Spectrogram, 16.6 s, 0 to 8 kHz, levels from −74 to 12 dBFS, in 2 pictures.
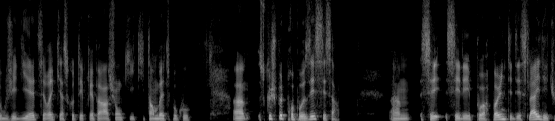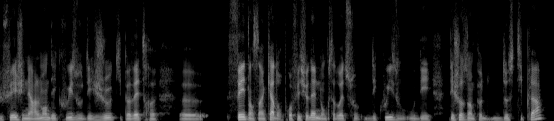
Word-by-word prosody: obligée 95 +1 -3
d'y 100 +5 -2
être, 130 +2 +1
c'est - - -7
vrai 110 +1 +1
qu'il - - -14
y - - 0
a - - -7
ce - - -6
côté - - -6
préparation 100 +5 -1
qui 90 - -11
qui - - -15
t'embête 95 +1 0
beaucoup. 95 0 -7 0.6
Hem, 105 0 +4
ce - - -6
que 190 - +3
je 180 - 0
peux 200 - +6
te - - -10
proposer 140 +1 +3
c'est 145 -10 -1
ça. 105 - -5 0.8
Hem, 95 -2 -1 0.2
c'est 320 0 +2
c'est 100 -2 0
des 95 -2 +2
powerpoints 140 +5 +3
et - - -3
des 95 - -2
slides 145 +8 +5
et 110 - +2
tu - - -9
fais 130 +1 +2
généralement 95 +2 +1
des 100 -5 -1
quiz 120 -1 -1
ou 100 - -5
des 90 0 -5
jeux 110 +7 -1
qui 125 - -14
peuvent 95 +2 +1
être, 90 -6 0 0.3
heu, - - -5
heu, 85 0 -3 0.3
faits 145 0 +7
dans 100 -3 -1
un 90 - +2
cadre 100 -2 +4
professionnel. 110 +6 +1
Donc 90 -3 -3
ça - - -7
doit 100 - +1
être 100 - -3
sous 100 -1 -8
des 95 0 -10
quiz 130 -4 -1
ou 95 +2 -9
des 90 -1 -4 0.3
des - - +1
choses 130 -4 +1
un 105 - +2
peu 110 - -5
de 100 - -8
de 105 +1 -6
ce 105 - -5
type-là. 180 +9 0
105 Hz, 245 wpm, -25 LUFS, 95-125 Hz, 0.8 s, faits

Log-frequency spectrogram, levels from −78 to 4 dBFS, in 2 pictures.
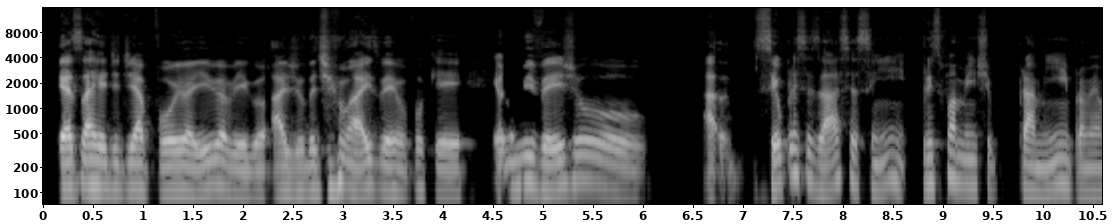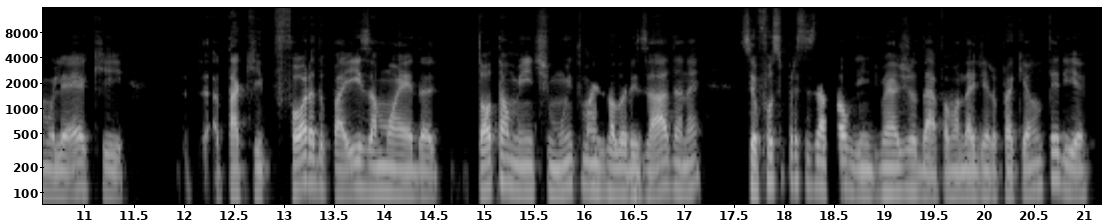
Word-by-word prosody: Essa 115 +2 +9
rede 115 -2 +3
de 115 +2 +1
apoio 105 0 +4
aí, 100 +4 +2
meu 125 -1 +4
amigo, 95 -2 0
ajuda 100 +2 +1
demais 115 0 +2
mesmo, 100 -3 +2
porque 95 -2 -3 0.3
eu 110 - +1
não 115 +1 -4
me 135 +2 0
vejo 115 -5 0 0.6
ah, - - +2 0.4
se - - -2
eu 125 - +4
precisasse, 145 -5 -1
assim, 125 +2 -7
principalmente 130 -1 -3 0.3
para 105 - +3
mim, 115 +6 -4
para 100 -3 -3
minha 100 0 -5
mulher 95 +3 -1
que 90 -4 -8 0.9
está 95 - +1
aqui 95 +1 -3
fora - - +3
do - - -6
país, 105 +4 -1
a 100 - +3
moeda 95 -3 -1 0.3
totalmente 110 -3 +1
muito 120 +6 -5
mais 110 -2 -1
valorizada, 100 +3 +1
né, 110 +4 -5 0.4
se 410 - +1
eu - - +3
fosse 135 +2 -2
precisar 135 -5 -1
para 120 - +4
alguém 95 -5 -2
de 90 - -14
me 100 - +1
ajudar, 100 -4 0
para - - -4
mandar 90 0 0
dinheiro 90 0 -3
para - - -1
aqui, 90 - -5
eu 95 - +1
não 110 +3 -7
teria. 105 -11 -2
105 Hz, 160 wpm, -26 LUFS, 95-120 Hz, 0.9 s, Essa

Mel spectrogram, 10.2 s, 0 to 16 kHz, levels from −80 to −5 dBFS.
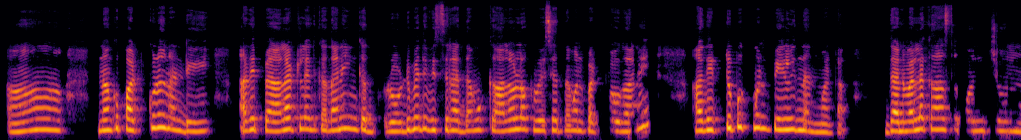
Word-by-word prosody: ఆ! - - +2 0.9
నాకు 275 +3 +4
పట్టుకున్నానండి. 275 -3 +2 0.5
అది 285 - +2
పేలట్లేదు 290 +4 +3
కదా! 265 - +1
అని 310 - +1
ఇంకా 285 -1 0 0.2
రోడ్డు 235 +2 +1
మీద 300 0 +1
విసిరేద్దాము, 265 -1 -2
కాలువలోకి 275 +3 +2
వేసేద్దామని 260 -1 -2
పట్టుకోగానే, 245 +7 -2 0.5
అది 270 +2 +3
టుపుక్కుమని 335 -1 +2
పేలిందన్నమాట. 255 -7 +1 0.5
దానివల్ల 245 +3 +5
కాస్త 285 0 0
కొంచెం 250 0 -7
270 Hz, 115 wpm, -23 LUFS, 250-290 Hz, 0.9 s, దానివల్ల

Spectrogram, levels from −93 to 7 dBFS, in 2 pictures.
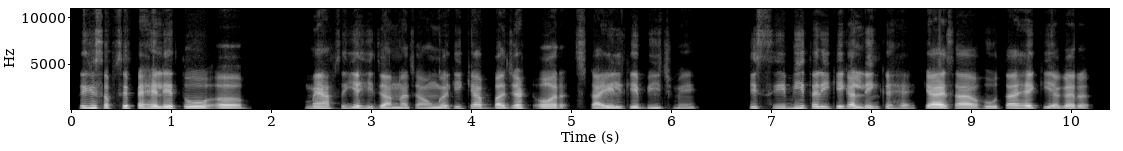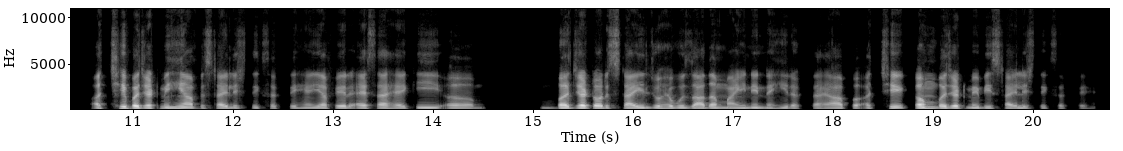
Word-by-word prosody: देखिए 235 +2 +4
सबसे 190 +1 +1
पहले 165 -2 +5
तो 200 -1 +4
अ, 140 -5 +2 0.7
मैं 180 +3 +1
आपसे 190 +2 -3
यही 155 -1 -1
जानना 140 0 +1
चाहूँगा 140 +3 -3
कि 190 +3 -11
क्या 200 +2 0
बजट 170 +10 +2
और 155 +1 0
स्टाइल 140 +5 +1
के 175 - 0
बीच 135 0 -7
में, 125 +5 -13 0.6
किसी 205 +3 -7
भी 215 +4 -1
तरीके 195 -2 -1
का 195 -1 +4
लिंक 160 +1 -1
है? 170 0 -8 0.2
क्या 155 -1 +8
ऐसा 165 +2 +5 0.2
होता 135 +6 -1
है 165 -1 +4
कि 165 +1 -9
अगर 150 -1 -1 0.5
अच्छे 135 +9 0
बजट 170 0 +5
में 160 - -2
ही 165 +2 -2
आप 165 0 -2
स्टाइलिश 155 -1 -6
दिख 140 0 -15
सकते 140 -1 -15
हैं 140 0 -12
या 140 0 -3
फिर 150 -1 -1 0.2
ऐसा 145 +2 -4
है 135 -1 -6
कि 140 0 -5
अ, 125 -3 -8 0.8
बजट 160 +5 +6
और 160 -1 +5
स्टाइल 145 -2 -2
जो 150 +1 -3
है 145 - -7
वो 150 0 -4
ज़्यादा 140 +1 -1
मायने 125 0 -6
नहीं 130 0 -10
रखता 120 0 -13
है, 125 - -11
आप 125 +1 -6
अच्छे 140 +6 -4
कम 155 +2 +5
बजट 150 0 +2
में 135 -1 -5
भी 165 +2 -8
स्टाइलिश 120 -6 -8
दिख 115 -2 -21
सकते 115 - -25
हैं। 120 +1 -34
150 Hz, 190 wpm, -23 LUFS, 135-170 Hz, 0.8 s, क्या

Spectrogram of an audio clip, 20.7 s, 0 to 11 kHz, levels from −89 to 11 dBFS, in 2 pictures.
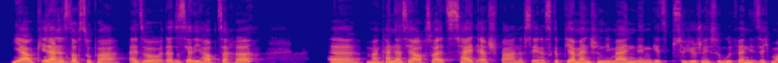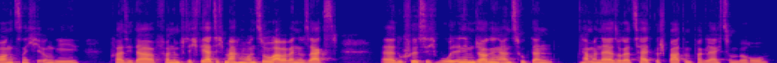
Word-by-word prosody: Ja, 255 +2 +8
okay, 260 0 0
dann 225 0 +8
ist 250 -1 -1
doch 260 -1 +4
super. 180 -9 -3
Also, 210 +1 0
das 215 +3 -1
ist 225 -1 -6
ja 235 -2 +2
die 220 0 0
Hauptsache. 225 - +1 1.0
Äh, 215 -2 +1
man 205 +1 -2
kann 240 +1 +3
das 245 0 +3
ja 205 -3 +5
auch 185 - -15
so - - -2
als 185 0 0
Zeitersparnis 155 -6 0
sehen. 165 -1 -3
Es 170 - -9
gibt 225 0 -3
ja 210 - +6
Menschen, 210 +1 +1
die 195 - -1
meinen, 195 0 +2
denen 185 -1 -3
geht‘s 195 0 -5
psychisch 230 -2 -4
nicht 210 -1 -3
so 210 - -5
gut, 210 +1 -3
wenn 195 0 +1
die 190 - -2
sich 195 +2 -6
morgens 195 +1 -1
nicht 190 0 -8
irgendwie 175 -2 -6 0.4
quasi 165 -1 -3
da 155 0 +2
vernünftig 185 +3 -3
fertigmachen 210 -2 +2
und 195 +1 0
so, 195 0 +1
aber 175 0 +6
wenn 185 +1 -1
du 185 - -3
sagst, 175 +1 +1 0.6
äh, 180 -1 0
du 185 +2 -4
fühlst 205 0 -2
dich 155 -5 -9
wohl 180 +6 0
in 200 +3 +1
dem 205 -1 +3
Jogginganzug, 200 +1 0
dann 170 -2 -2 0.4
hat 175 - -2
man 185 -1 -3
da 175 - +2
ja 170 -1 +3
sogar 170 0 -1
Zeit 185 +2 -2
gespart 170 -2 -2
im 145 -1 -8
Vergleich 140 -1 -5
zum 135 0 -12
Büro. 135 -1 -7
195 Hz, 205 wpm, -22 LUFS, 175-210 Hz, 1.0 s, Ja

